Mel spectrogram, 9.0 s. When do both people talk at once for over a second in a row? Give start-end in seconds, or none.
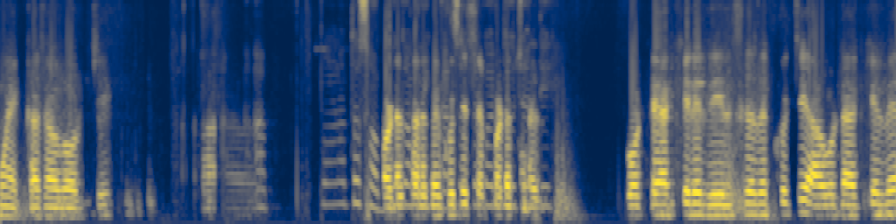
3.8-5.4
